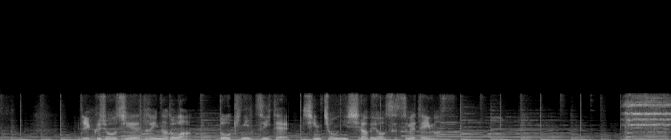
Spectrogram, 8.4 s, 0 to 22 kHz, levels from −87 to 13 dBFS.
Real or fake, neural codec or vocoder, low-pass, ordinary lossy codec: fake; codec, 16 kHz, 6 kbps, DAC; 7.2 kHz; none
